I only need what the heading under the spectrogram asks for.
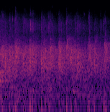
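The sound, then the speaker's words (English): An audience applauds during a talk, a short, even patter of many claps at a fairly quiet level with no break. “You can clap for that, yeah.”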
